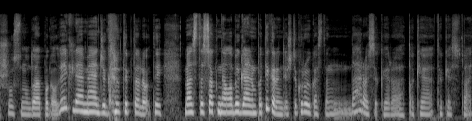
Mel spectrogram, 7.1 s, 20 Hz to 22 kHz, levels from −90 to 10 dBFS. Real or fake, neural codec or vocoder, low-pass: fake; vocoder, 44.1 kHz, 128 mel bands every 256 samples, BigVGAN v2; 14.4 kHz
